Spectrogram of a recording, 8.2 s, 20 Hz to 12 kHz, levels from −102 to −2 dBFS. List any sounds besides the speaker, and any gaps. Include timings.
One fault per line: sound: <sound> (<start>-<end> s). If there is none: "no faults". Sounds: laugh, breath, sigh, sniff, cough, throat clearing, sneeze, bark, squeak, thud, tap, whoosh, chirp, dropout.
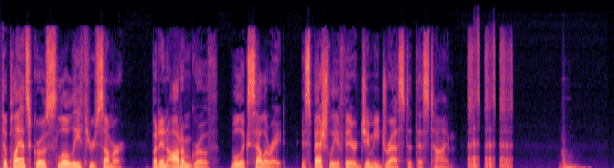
sound: laugh (6.2-6.8 s)
sound: thud (7.4-7.9 s)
